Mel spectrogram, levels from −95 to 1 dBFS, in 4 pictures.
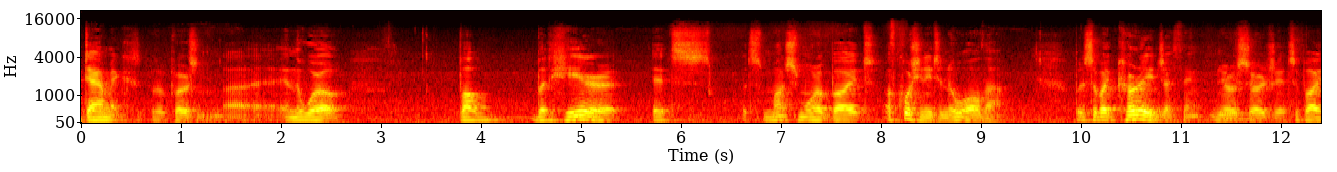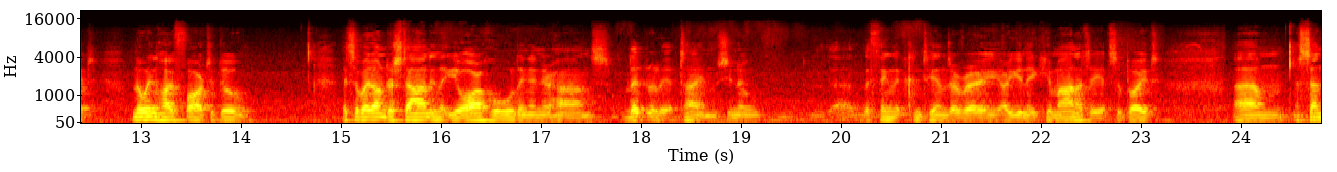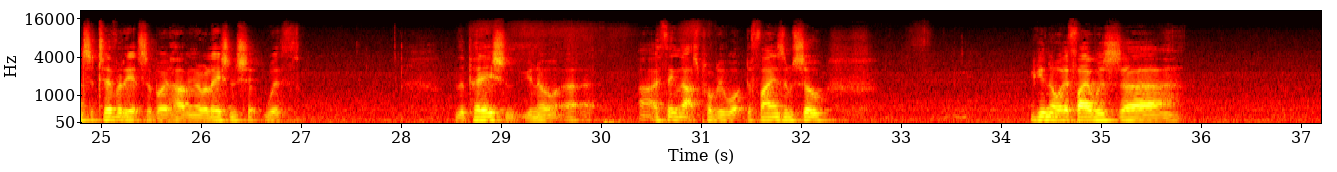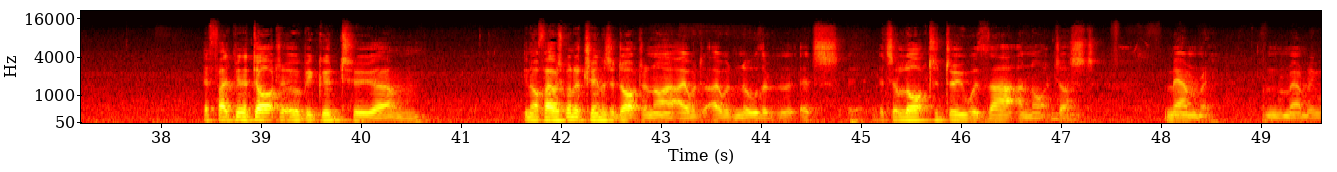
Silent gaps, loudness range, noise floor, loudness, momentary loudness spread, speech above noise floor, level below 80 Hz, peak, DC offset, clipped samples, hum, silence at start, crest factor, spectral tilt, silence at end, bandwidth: none; 6 LU; -50 dBFS; -26 LUFS; 20 LU; 24 dB; -56 dBFS; -4 dBFS; under 0.1%; under 0.1%; none; 0 s; 22 dB; -5.5 dB/octave; 0 s; 14 kHz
